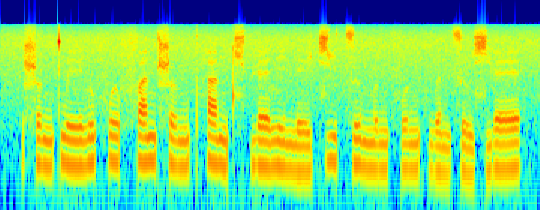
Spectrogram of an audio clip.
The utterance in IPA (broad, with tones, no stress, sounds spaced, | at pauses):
ʂ ɤ˨˦ ŋ t̪ w e˨˦ ɪ̯ l u˧ f ɤ˥˨ f a˦ n ʂ ɤ˨˦ ŋ pʰ a˥˨ n t͡ɕʰ ɥ ɛ˦ l i˨˩ n e˨˦ ɪ̯ t͡ɕ i˥˨ t͡s ɹ̩˥˨ n̪ ɤ˥˨ ŋ f ɤ˦ ŋ f w ə˨˦ n s ɹ̩˨˩ ɕ j ɛ˦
